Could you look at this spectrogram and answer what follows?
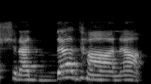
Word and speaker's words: श्रद्धधाना: This da is Alpaprana. Dhana. Dha is Mahaprana. Only the second dha is Mahaprana here. So the word should be pronounced as Shraddhadhana.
